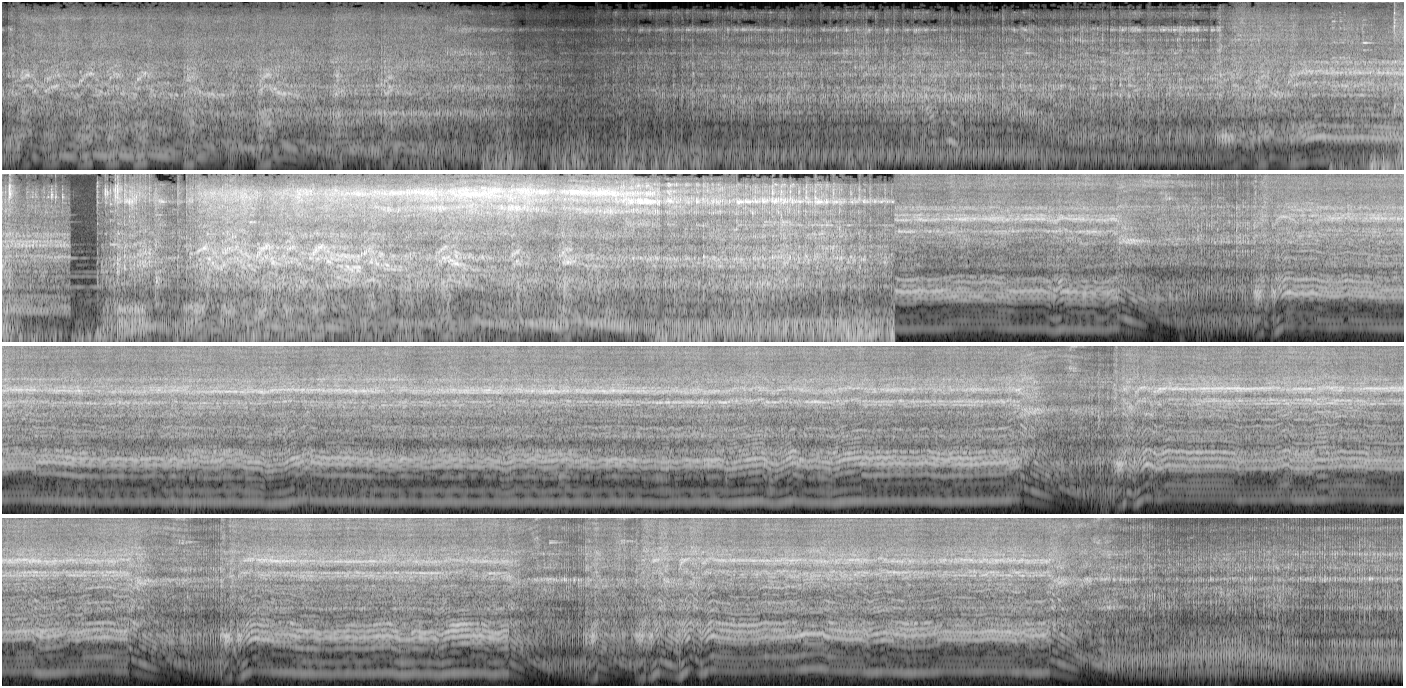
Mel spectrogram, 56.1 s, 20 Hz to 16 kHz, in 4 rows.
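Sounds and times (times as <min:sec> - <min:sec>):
chainsaw cutting into tree trunk: 0:00.0 - 0:56.0.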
